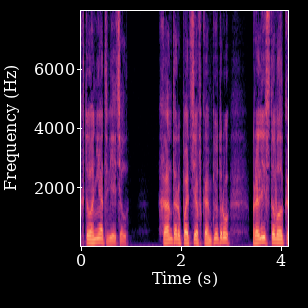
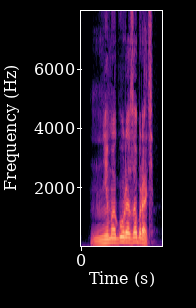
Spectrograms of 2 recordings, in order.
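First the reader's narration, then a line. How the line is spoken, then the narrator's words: Grumbling. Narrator (Russian): проворчал Гарсия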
